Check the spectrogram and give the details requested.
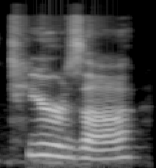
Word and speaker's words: Tirza: It's Tirza, but it's spelled so awkwardly. Anyway, Tirza, like crying, I always tell people.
